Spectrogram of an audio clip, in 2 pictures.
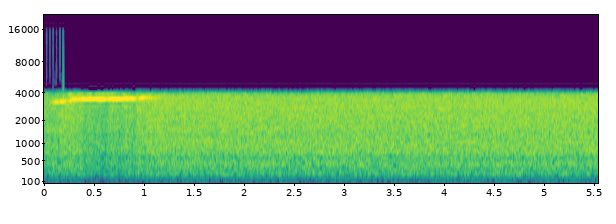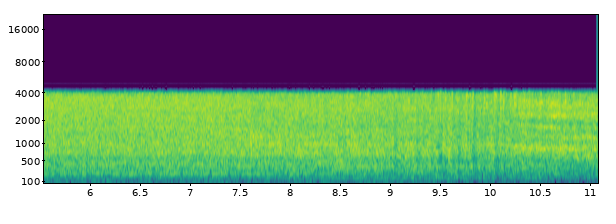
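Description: Passenger trains passing close by on electrified track: a steady, loud rush of wheel-on-rail rolling noise, with a short high rising tone just after the start. Near the end a whine of several steady tones comes in as an AEM-7 electric locomotive draws alongside.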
